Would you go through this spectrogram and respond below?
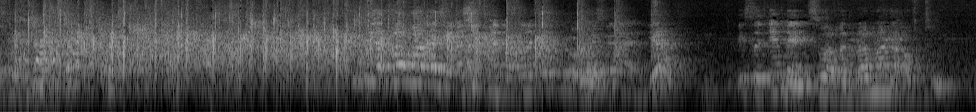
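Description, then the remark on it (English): An audience claps loudly in a dense, steady patter of many hands for several seconds, then the applause thins out as voices and cheers rise over the last few claps. “Just clap for me.”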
